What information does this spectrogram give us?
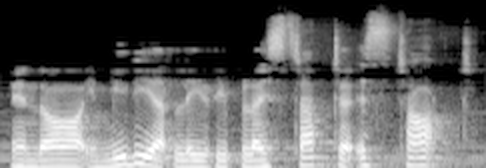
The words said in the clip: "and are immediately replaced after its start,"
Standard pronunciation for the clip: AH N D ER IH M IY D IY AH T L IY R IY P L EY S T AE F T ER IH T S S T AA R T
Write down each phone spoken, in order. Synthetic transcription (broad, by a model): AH N D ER IH M IY D IY AH T L IY R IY P L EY S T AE P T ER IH T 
